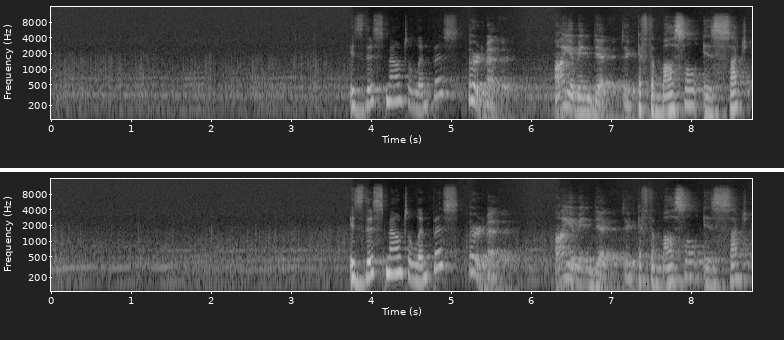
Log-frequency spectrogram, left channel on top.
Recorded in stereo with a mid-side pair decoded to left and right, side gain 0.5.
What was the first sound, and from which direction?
A woman speaking, 35° right.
